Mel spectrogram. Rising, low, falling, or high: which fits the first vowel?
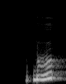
rising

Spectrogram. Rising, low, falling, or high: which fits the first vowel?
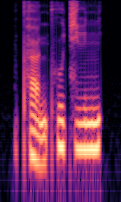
low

